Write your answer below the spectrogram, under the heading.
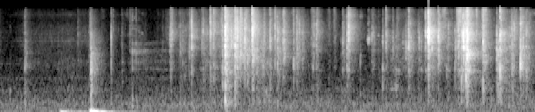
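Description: A low thump with a sharp knock about a second in, then the foil wrapper of a Pokémon TCG booster pack being torn open and crinkled, a dense run of crackling from about two seconds in.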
